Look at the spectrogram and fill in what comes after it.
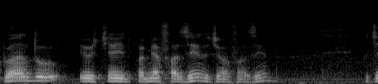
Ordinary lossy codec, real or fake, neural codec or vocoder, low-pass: none; real; none; 7.2 kHz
